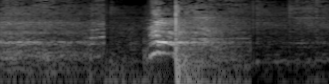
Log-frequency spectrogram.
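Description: A gloved punch landing on a hanging teardrop heavy bag: one sharp slap about a second and a quarter in, just after a brief voiced sound.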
